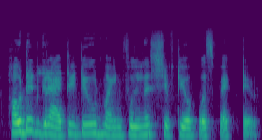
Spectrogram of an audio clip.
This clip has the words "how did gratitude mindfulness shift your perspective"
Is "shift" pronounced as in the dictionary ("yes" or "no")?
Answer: yes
